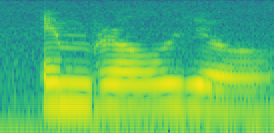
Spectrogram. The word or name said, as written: imbroglio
